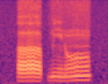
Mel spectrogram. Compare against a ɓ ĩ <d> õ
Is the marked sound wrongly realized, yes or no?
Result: yes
